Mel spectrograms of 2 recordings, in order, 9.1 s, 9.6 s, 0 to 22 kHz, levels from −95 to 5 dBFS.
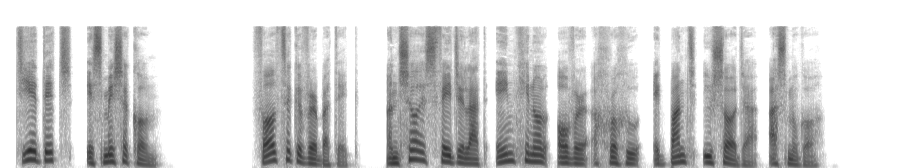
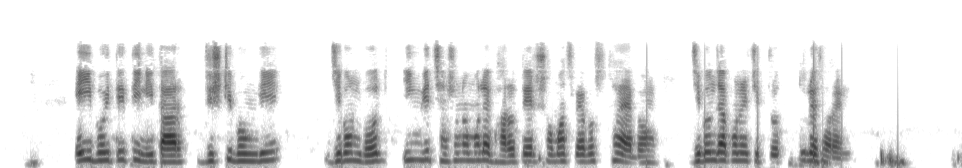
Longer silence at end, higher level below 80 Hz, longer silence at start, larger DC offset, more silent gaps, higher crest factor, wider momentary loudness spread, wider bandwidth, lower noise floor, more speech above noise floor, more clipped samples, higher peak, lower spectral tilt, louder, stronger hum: first, 0.95 s vs 0.55 s; first, -52 dBFS vs -64 dBFS; second, 0.15 s vs 0.3 s; neither; first, 1.74-2.47 s vs none; about the same, 18 dB vs 20 dB; about the same, 9 LU vs 11 LU; first, 12 kHz vs 8 kHz; first, under -90 dBFS vs -71 dBFS; first, over 68 dB vs 45 dB; neither; about the same, -6 dBFS vs -8 dBFS; about the same, -5 dB/octave vs -5.5 dB/octave; first, -23 LUFS vs -27 LUFS; neither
